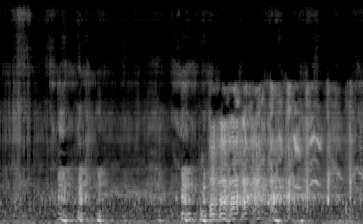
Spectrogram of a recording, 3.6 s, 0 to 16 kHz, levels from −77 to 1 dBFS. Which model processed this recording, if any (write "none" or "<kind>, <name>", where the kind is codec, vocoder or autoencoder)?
vocoder, BigVGAN v2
